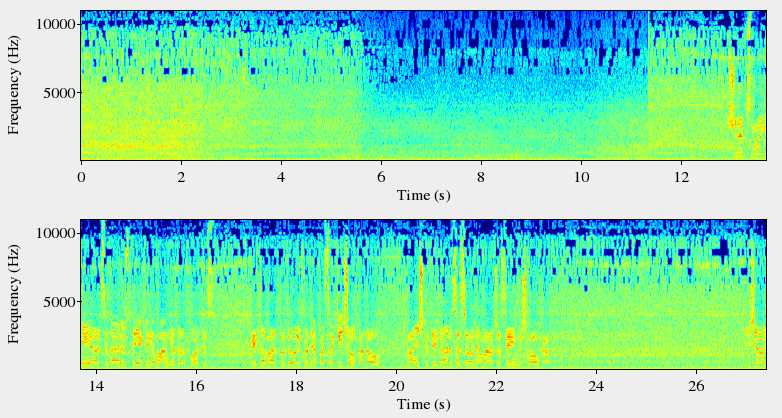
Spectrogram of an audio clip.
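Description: A baler hums and rattles behind the tractor.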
